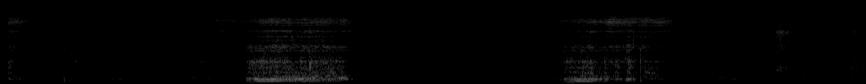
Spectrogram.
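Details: Snoring in a shared room at night: two long rasping snores about three seconds apart in a quiet room, roughly 19 a minute.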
